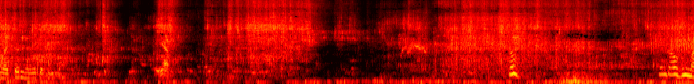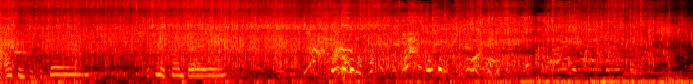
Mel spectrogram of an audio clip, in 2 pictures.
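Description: A fountain splashes and sprays water.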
